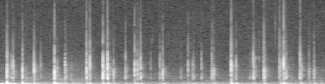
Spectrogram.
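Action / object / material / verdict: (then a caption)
tap / cardboard box / cardboard / none. Fingertips and long nails tap across the top face of a long, hollow, rectangular printed cardboard kit box resting on a table. The taps are quick, irregular and dry, each with a hollow low thump under a bright click, and they die away almost at once.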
